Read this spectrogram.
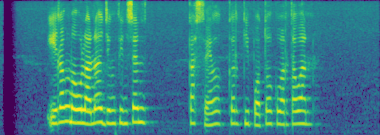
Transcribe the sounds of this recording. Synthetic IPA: ʔiɾaŋmaulanad͡ʒɨŋfinsɛn | kasɛlkɨrdipɔt̪ɔkəwart̪awan

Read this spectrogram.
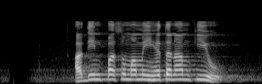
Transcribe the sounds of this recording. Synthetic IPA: ɐd̪inpɐsumɐmĩɦet̪ɐnaːmkiju

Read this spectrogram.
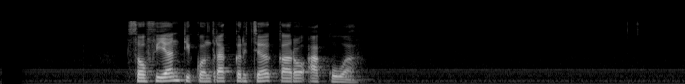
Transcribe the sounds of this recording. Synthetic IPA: sofiand̪̥i̤kɔnt̪ɾak̪̚kərd̥ʒ̥a̤kaɾoʔakua

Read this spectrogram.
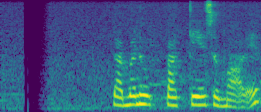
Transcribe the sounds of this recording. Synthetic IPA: labɐnupat̪ːiesobaːʋe

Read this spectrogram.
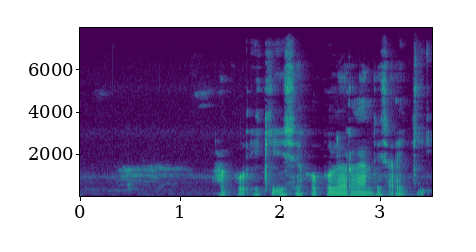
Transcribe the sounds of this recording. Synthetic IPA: ʔakuʔikʰiːsɛhpopulɛrŋant̪isa̰ʔiki

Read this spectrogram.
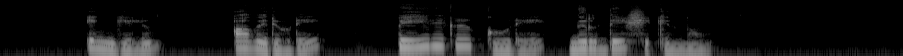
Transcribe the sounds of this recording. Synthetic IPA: e̞ŋɡilum | ɐʋɐɾuɽe̞ | pe̞ːɾiɣɐɭkuːɽe̞nird̪e̞ːʂikʲːunːu

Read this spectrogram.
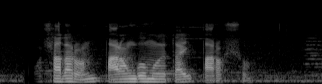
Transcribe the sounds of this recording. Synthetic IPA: ɔʃad̪ʱaɾonpaɾoŋɡomojot̪ajpa̰ɾʔo̰ʃo̰

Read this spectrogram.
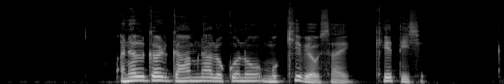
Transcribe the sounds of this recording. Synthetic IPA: ənəlɡəɽɡamnalokonomʊkʰjəʋjəʋsa̰j | kʰet̪it͡ʃʰe

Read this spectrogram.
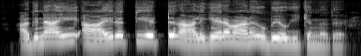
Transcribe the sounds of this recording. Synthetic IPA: ɐðinaːjiʔaːjiɾɐt̪ːije̞ʈːɨnaːɭiɣeːɾɐmaːɳɨubɐjo̞ːɡikʲːunːɐðɨ

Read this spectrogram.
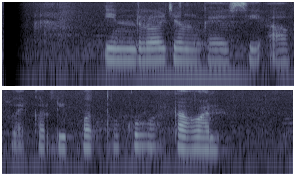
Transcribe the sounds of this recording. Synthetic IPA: ʔindɾod͡ʒɨŋkaisiʔaflɛ̰kərdipɔt̪ɔkuwat̪awan

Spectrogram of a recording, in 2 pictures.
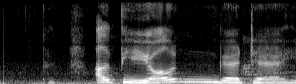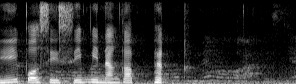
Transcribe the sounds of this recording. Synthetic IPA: ʔa̰lb̥iɔlŋɡaɖ̥a̤ɦiposisiminaŋka | b̥ɛk̚

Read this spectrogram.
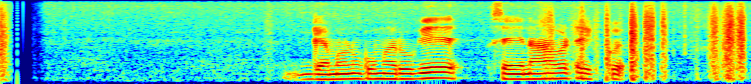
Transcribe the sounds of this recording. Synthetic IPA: ɡæmunukuməɾuɡejə | seːnaːʋəʈəekːʋə

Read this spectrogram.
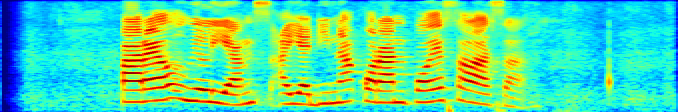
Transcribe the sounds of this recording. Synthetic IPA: paɾɛlwiliamsajadinakoɾanpoɛsəlasa

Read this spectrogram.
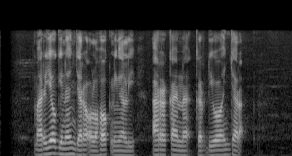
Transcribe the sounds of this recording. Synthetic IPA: maɾiɔɡinaɲd͡ʒaɾaʔɔlɔɦɔk̚niŋali | aɾkanakɨrdiwawaɲd͡ʒaɾa̰

